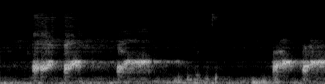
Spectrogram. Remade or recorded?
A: remade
